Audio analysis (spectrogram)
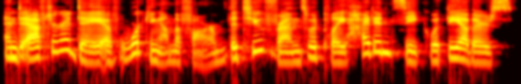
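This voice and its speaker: A woman reading a children's picture book aloud as a teacher would, expressive in her narration and acting out little sounds. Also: fairly low pitch, normal speed.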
